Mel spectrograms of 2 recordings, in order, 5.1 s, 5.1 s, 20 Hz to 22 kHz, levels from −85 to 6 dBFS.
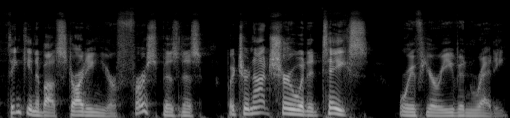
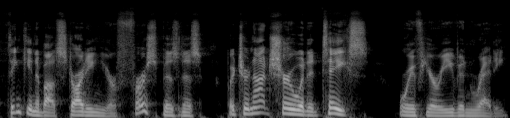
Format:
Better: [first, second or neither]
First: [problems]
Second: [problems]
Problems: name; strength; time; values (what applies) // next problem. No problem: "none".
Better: neither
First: none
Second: none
